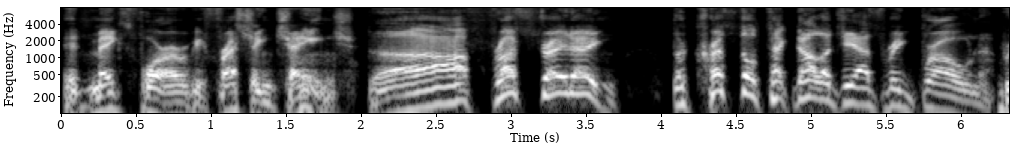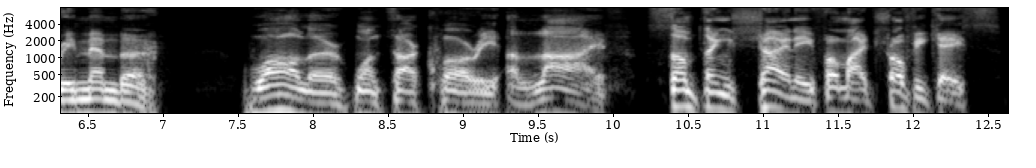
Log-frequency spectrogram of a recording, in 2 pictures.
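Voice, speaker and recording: An actor playing a huge, proud, bookish male shark warrior in a video game, speaking in formal, stilted, literal-minded phrases with a gravelly, husky voice. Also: deep voice, big pitch swings, unhurried, pushed and bright, no echo, clean studio sound, heavily acted. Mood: formal, deadpan. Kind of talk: video game character voice lines.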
